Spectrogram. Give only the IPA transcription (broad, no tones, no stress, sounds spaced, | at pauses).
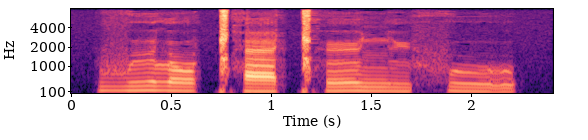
v ɯ l o ǁʰ æ ǁʰ ø ɲ y f u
